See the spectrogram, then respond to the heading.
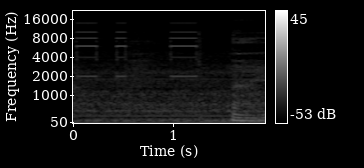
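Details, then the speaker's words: Lenovo V130-14IKB laptop, dead, reported shorted, motherboard removed: multimeter gives a clear steady high-pitched continuity beep in short repeated bursts on the 19V input line, which should not conduct; line shorted, faulty part located. "a kalau Bu bazernya bunyi di jalur 19 yang harusnya dia enggak bunyi bunyi itu maksudnya dia ada ada yang short ya dia nyambung guu harusnya dia enggak nyambung"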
